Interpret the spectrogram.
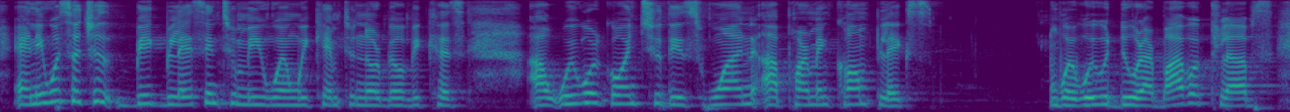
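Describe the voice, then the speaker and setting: At a moderate pace, a woman talks in an unremarkable speaking voice of medium pitch with ordinary pitch variation. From Mexico City, Mexico; moved to US at 11. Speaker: church member. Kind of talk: testimony. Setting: church.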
